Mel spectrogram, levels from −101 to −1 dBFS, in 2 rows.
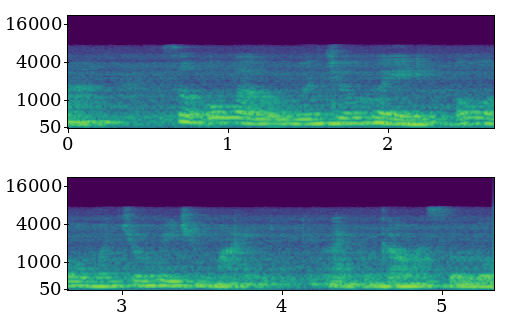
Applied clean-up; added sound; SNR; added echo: none; none; none; reverberation time 0.7 s.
